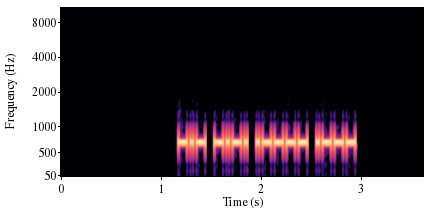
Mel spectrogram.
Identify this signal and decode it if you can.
Morse code, heard as a keyed tone, about 37 wpm, 700 Hz. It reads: KC1J
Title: USA Call Signs - 4 Characters - 4x Character Spacing - 40wpm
